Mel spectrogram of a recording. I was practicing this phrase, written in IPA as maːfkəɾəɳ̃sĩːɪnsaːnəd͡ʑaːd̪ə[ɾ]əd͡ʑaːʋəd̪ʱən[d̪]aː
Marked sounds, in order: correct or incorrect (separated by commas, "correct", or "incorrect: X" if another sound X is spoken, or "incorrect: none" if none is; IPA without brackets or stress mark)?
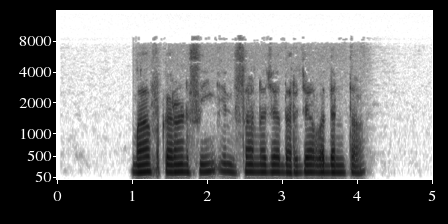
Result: correct, incorrect: t̪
